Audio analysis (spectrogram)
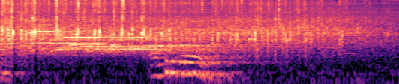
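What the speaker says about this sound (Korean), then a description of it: "박수 부탁드리겠습" Concert audience clapping and cheering for a band at a live show, a dense loud crowd roar with scattered whoops, while a voice speaks briefly over it.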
